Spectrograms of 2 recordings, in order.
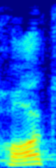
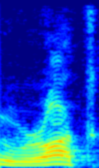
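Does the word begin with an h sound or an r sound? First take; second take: h sound; r sound. First: The word begins with an h sound. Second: The word begins with an r sound. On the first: It sounds like the word for hot. The speaker calls it wrong. "o hot, dá a impressão de ser quente" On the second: It means rotting. The speaker calls it right. "Mas é brain rot, como você bem colocou aqui"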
